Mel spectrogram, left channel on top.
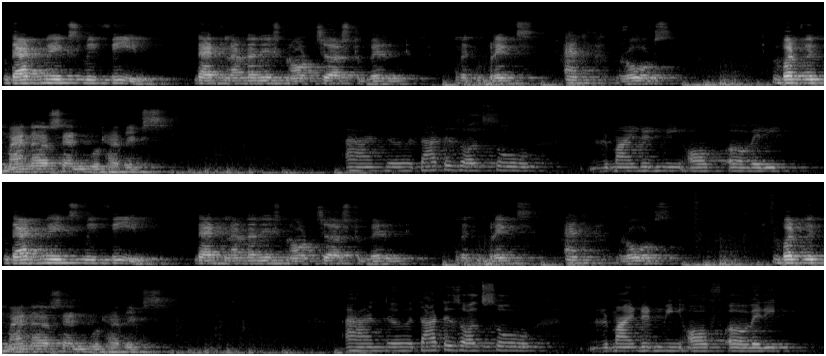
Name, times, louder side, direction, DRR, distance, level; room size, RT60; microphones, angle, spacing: voice 1, 0.0-1.5 1.9-4.0 4.5-5.3 5.6-6.7 7.7-9.9, left 1 dB, 35° left, 2.2 m, -28 dB
sound 1, 4.3-6.1 6.8-12.2, equal, 55° right, 6.4 m, -43 dB
voice 2, 11.6-13.5 14.1-16.0, right 2 dB, 80° right, 3.0 m, -35 dB
24.5 x 23.0 x 8.4 m
head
